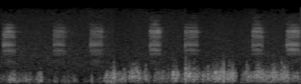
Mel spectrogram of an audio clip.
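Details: Unseen corncrake near a hostel on Colonsay, heard but never seen, giving its dry, rasping double crex-crex call about every second over a low rumble of wind or distant noise.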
